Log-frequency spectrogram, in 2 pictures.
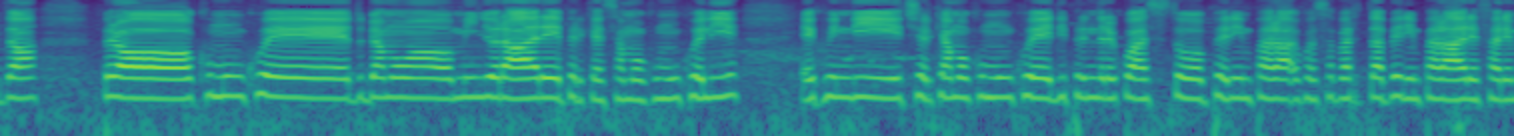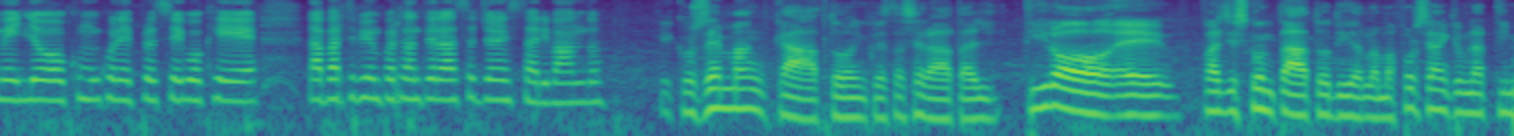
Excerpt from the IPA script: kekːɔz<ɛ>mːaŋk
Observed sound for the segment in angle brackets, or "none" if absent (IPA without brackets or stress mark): ɛ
